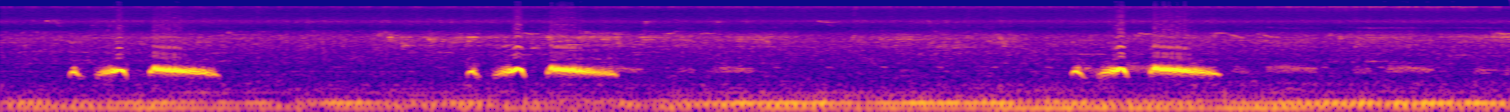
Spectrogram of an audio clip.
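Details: Spotted dove at a trapping site in a rubber plantation near homes, a wild bird reacting to a decoy's calls. Three spaced phrases of hooked coos ending in a longer falling note, over a low hum with a few clicks.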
